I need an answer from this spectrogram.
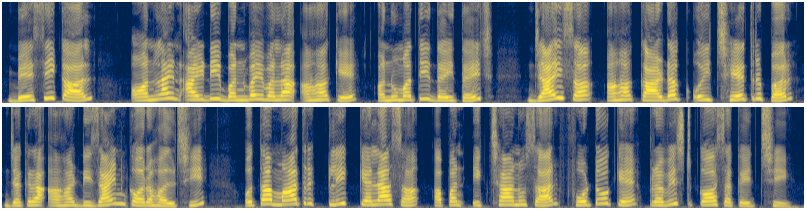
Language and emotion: Maithili, neutral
